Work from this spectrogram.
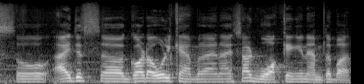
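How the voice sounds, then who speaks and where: A man at a medium pitch with fairly even intonation, over noticeable background noise. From Uttarakhand, India. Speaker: traveller. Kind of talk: casual chat. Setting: studio.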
